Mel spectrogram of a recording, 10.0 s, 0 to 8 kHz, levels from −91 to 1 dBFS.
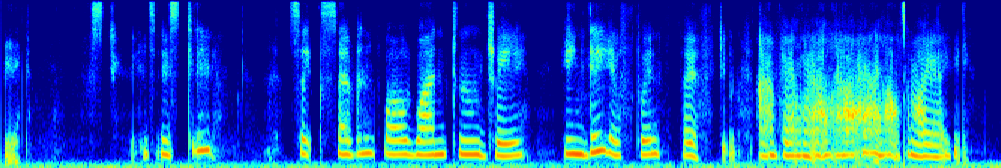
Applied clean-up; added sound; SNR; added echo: neural diffusion model UNIVERSE++.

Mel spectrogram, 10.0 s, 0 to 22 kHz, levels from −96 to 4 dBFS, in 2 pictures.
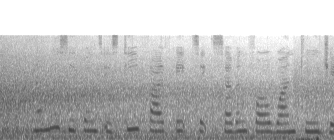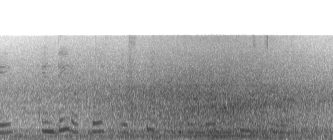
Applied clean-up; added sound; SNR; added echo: none; Car; -3 dB; none.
